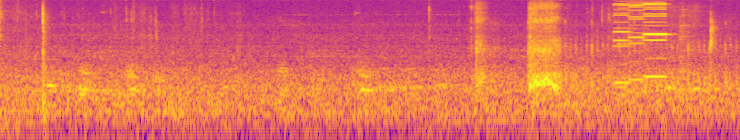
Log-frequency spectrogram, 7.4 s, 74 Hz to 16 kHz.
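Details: Pentium 60 A airplane ESC after replacing a bad driver, battery connected: quiet room then a short run of high electronic tones; speed controller arming normally, motor afterwards spins smoothly.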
